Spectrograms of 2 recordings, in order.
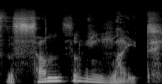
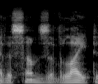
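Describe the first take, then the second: First: The Sons of Light drawn out very slowly, softer; slowly recalling a known group; slow knowing echo. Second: Said in the usual way. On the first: Acted. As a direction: savour the Sons of Light, recognising the name. Yeshu repeats the name knowingly.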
